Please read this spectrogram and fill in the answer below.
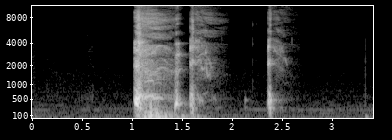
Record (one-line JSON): {"cough_length": "3.4 s", "cough_amplitude": 19993, "cough_signal_mean_std_ratio": 0.26, "survey_phase": "beta (2021-08-13 to 2022-03-07)", "age": "45-64", "gender": "Female", "wearing_mask": "No", "symptom_cough_any": true, "symptom_runny_or_blocked_nose": true, "symptom_sore_throat": true, "symptom_fatigue": true, "symptom_headache": true, "smoker_status": "Never smoked", "respiratory_condition_asthma": false, "respiratory_condition_other": false, "recruitment_source": "Test and Trace", "submission_delay": "1 day", "covid_test_result": "Positive", "covid_test_method": "LFT"}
